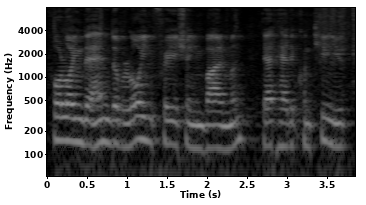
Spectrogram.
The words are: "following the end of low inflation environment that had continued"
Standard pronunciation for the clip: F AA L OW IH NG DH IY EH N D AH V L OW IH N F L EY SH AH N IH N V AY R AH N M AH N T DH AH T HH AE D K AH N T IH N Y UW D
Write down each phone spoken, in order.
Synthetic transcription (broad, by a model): F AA L OW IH NG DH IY EH N D AH V L OW IH N F L EY SH AH N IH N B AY AH L M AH N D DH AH T HH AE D K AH N T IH N Y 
